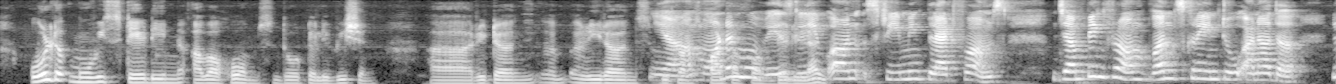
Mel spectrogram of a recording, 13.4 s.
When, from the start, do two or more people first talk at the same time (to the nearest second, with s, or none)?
6 s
